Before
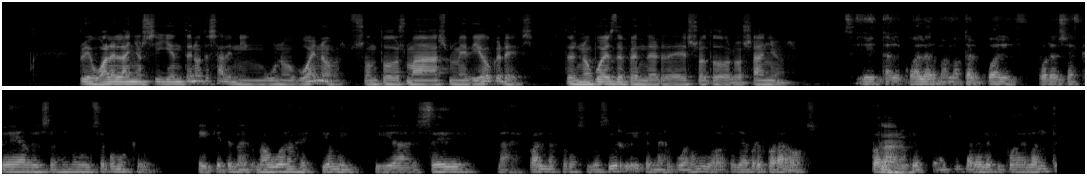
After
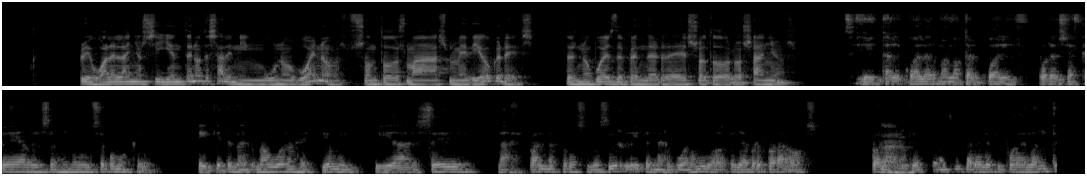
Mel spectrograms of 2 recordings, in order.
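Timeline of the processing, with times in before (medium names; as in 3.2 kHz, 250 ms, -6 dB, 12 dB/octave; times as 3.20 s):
13.68–15.48 s: distance through air 71 m
whole clip: gate -56 dBFS, range -24 dB; treble shelf 8.2 kHz +6 dB; compression, threshold -32 dBFS; trim +2 dB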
